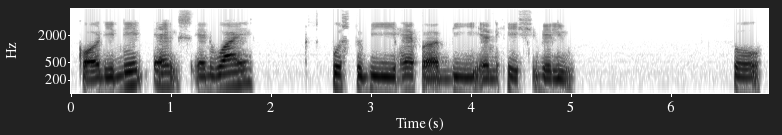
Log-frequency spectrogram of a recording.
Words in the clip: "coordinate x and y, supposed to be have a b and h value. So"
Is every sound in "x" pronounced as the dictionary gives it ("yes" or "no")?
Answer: yes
